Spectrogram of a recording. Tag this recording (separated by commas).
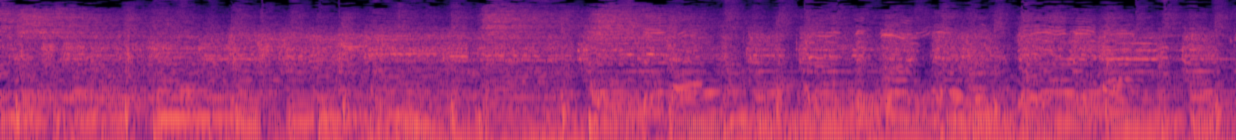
Psychedelic rock, Music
